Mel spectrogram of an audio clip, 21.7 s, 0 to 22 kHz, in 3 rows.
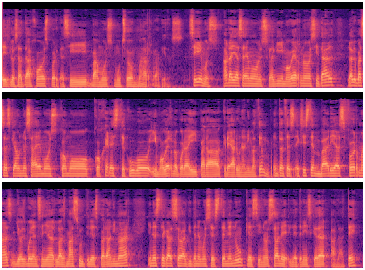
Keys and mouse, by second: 4.8 middle click, 7.6 click, 19.4 t, 20.1 t, 20.6 t.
